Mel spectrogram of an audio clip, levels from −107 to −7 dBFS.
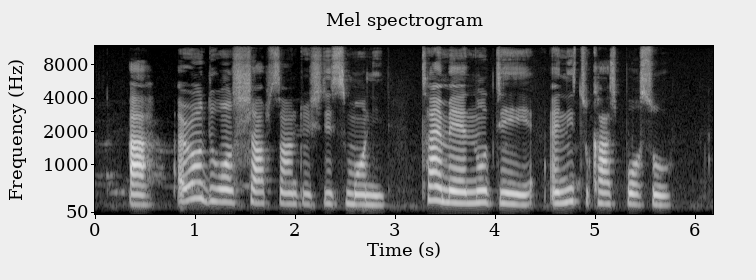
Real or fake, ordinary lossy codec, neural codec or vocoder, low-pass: real; none; none; none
